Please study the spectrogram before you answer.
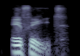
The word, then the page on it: effete: British English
